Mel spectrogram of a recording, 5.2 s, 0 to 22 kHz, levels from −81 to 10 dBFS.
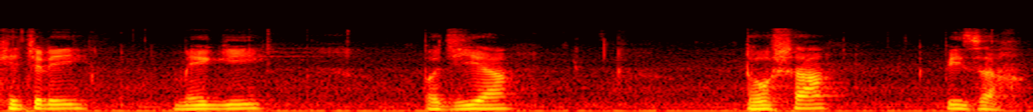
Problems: constant background noise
